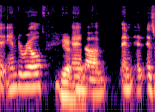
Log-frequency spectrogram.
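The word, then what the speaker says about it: Anduril: of andil is that how you say it andil yeah and um and as well as Peter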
